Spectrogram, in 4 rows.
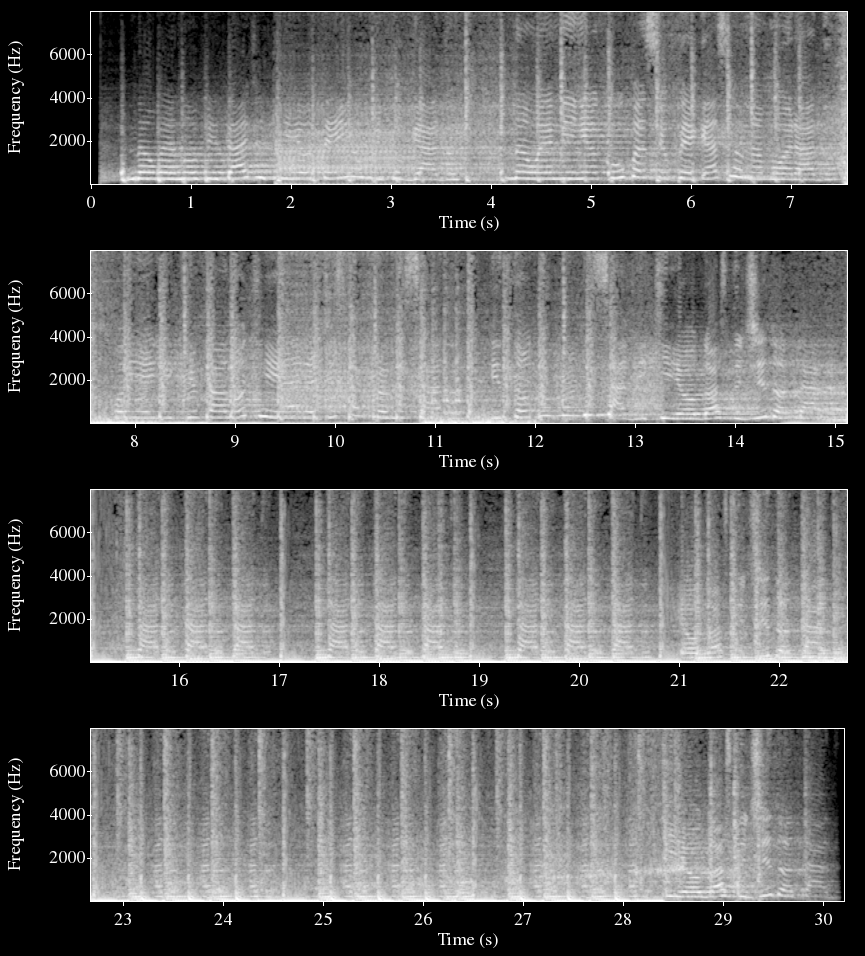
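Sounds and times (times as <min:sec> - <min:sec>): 
Brazilian phonk song: 0:00.1 - 0:30.2.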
